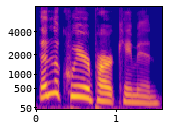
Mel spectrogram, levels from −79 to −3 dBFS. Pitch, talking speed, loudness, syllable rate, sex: 220 Hz, 230 wpm, -18 LUFS, 4.1 syllables/s, female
